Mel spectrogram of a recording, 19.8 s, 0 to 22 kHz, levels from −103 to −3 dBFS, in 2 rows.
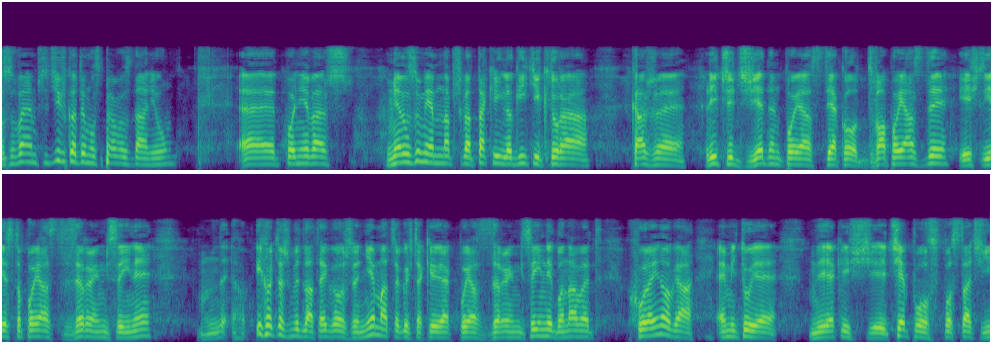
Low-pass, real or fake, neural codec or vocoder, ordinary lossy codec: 7.2 kHz; fake; codec, 16 kHz, 4.8 kbps, FACodec; none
